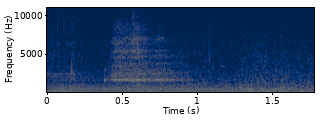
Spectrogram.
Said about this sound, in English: You ever heard of the Golden Thing? Sure. It's a boat. A boat? Big schooner, somebody said.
